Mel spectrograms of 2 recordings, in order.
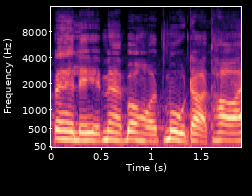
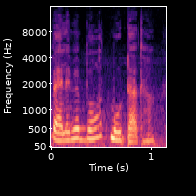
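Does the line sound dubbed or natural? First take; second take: dubbed; natural. First: The line is delivered flatly, like a stiff dub. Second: The line is delivered naturally, like real conversation. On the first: The speaker does not understand the character. The speaker calls it wrong. "फिर वो उस तरह से नहीं लगेगा" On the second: The speaker understands the character and the question. The speaker calls it right. "फिर आप शायद ये कहेंगे"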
